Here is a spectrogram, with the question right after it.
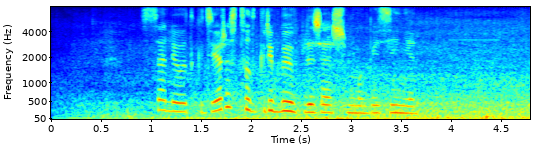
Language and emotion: Russian, positive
